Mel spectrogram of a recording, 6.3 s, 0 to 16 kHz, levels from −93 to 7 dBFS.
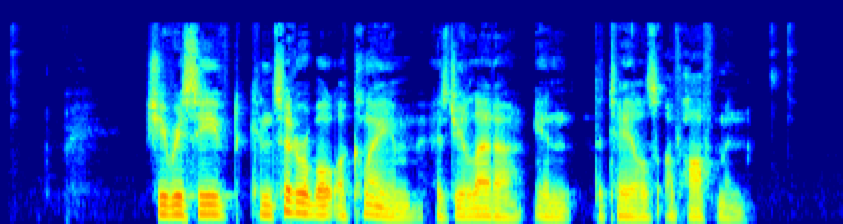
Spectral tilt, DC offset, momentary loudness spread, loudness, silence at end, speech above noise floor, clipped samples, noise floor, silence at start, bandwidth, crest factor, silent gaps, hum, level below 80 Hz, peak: -5.5 dB/octave; under 0.1%; 12 LU; -25 LUFS; 0.75 s; 44 dB; under 0.1%; -68 dBFS; 1.1 s; 11.5 kHz; 20 dB; none; none; -44 dBFS; -6 dBFS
